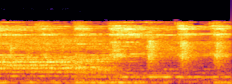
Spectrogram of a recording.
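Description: Devotional chanting with musical accompaniment: a steady held sung note, with a few light percussive strikes in the second half.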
